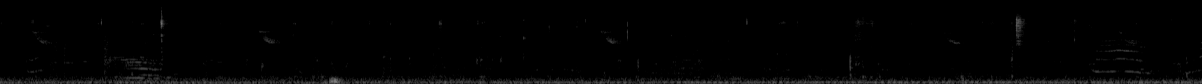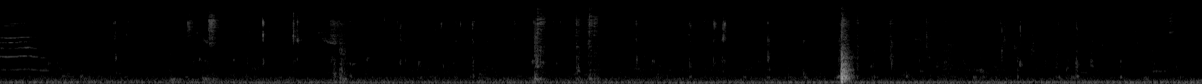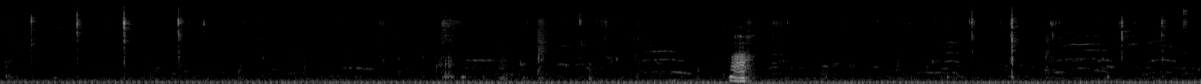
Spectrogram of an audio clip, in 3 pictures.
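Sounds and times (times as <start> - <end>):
wet chewing: 0.0 - 36.0
cat meowing: 10.9 - 12.6.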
